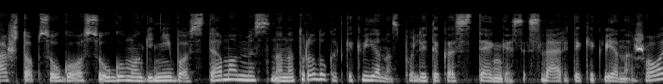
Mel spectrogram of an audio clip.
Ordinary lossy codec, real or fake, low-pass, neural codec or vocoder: MP3, 48 kbps; real; 14.4 kHz; none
